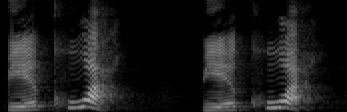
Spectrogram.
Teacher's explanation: syllable end with u, ao, yao plus a. It will be changed to wa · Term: change of a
